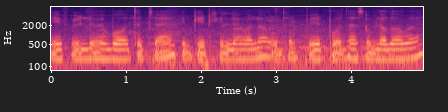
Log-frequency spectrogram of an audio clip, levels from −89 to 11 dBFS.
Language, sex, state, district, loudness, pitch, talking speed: Hindi, female, Bihar, West Champaran, -14 LUFS, 170 Hz, 195 wpm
